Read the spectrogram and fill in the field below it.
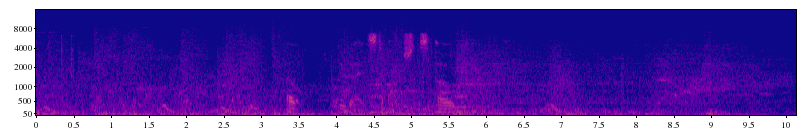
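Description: Magic spells whoosh, crackle and chime in a busy fantasy battle.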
